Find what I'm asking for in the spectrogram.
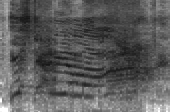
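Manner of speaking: high, loud crying yell; wailing outrage. Acted. Hot dog wailing at the rabbit for stabbing him. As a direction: howl the accusation.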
